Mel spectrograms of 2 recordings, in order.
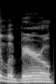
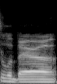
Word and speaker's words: libero: And I hear libero pronounced 2 different ways when I talk volleyball. How do you pronounce it, Rory? It's libero. Okay. In my eyes, some people say libero.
